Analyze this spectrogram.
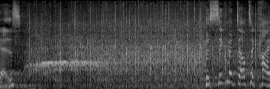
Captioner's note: attendees applauding and cheering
